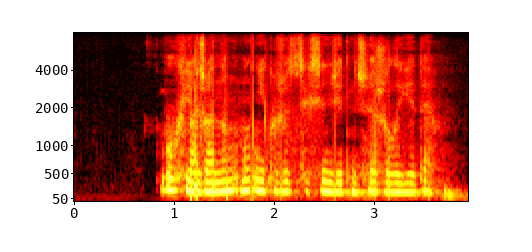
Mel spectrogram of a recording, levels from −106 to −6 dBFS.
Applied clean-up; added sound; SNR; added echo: none; none; none; none.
